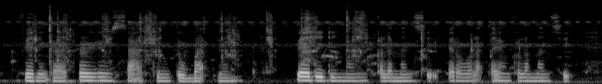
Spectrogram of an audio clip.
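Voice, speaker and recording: A woman speaks at a fairly slow pace while noticeable background noise carries on behind her. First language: Cebuano/Bisaya (speaking Tagalog). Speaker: cooking vlogger. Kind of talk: cooking tutorial. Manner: halting, hesitant; casual, chatty.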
